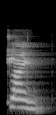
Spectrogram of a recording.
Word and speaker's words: climb: Climb, here B is silent.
